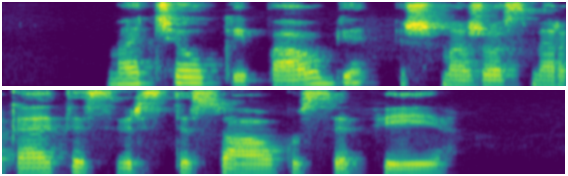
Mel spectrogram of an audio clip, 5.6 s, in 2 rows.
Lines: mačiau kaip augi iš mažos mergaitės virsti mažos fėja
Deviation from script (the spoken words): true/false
true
